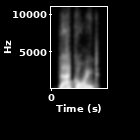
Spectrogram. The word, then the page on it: placoid: Indian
